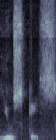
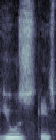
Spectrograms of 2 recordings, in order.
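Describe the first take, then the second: First: 'Use' is pronounced like the noun. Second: 'Use' is pronounced like the verb. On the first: The speaker calls it right. "আমরা বলে থাকি ইউজ case. So it should be pronounced as a noun" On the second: The speaker calls it wrong. "ইউজ বলতে verb বোঝানো হয়, so আমরা এখানে কিন্তু ইউজ case বলি না"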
